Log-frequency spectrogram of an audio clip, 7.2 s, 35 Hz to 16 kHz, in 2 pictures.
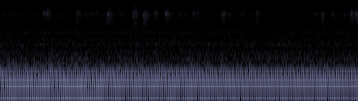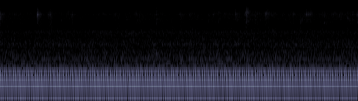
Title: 6mt rattle noises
